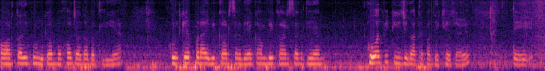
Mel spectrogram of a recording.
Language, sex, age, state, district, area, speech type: Punjabi, female, 18-30, Punjab, Gurdaspur, urban, spontaneous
